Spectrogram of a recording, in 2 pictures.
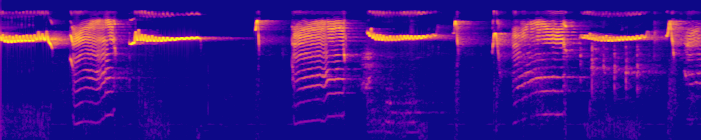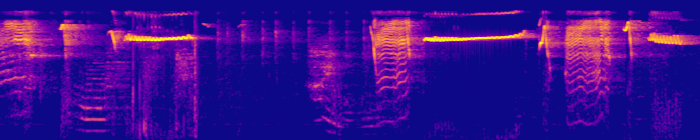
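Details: Marmoset giving loud, shrill squealing calls: sweeping high whistles and harsh rasping bursts in uneven clusters with short pauses between them.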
